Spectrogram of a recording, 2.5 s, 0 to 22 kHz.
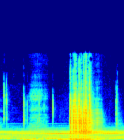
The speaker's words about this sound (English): I rolled funny number on the dice. I rolled a 6 and a 9.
